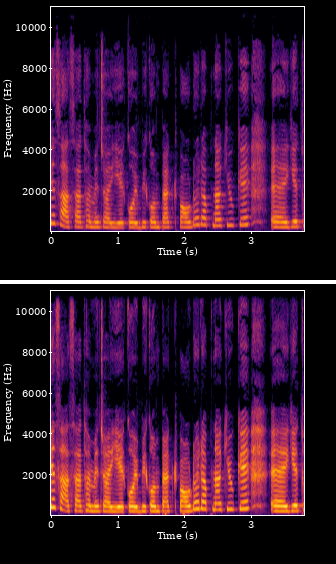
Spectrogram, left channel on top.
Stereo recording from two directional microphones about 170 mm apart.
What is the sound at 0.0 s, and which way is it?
Speech, 25° right (ahead or behind).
